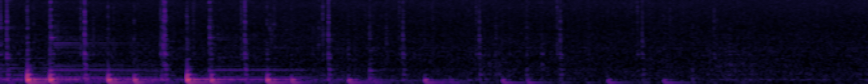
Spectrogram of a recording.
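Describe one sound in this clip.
A man plays a classical guitar, plucking notes that slow and fade away.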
